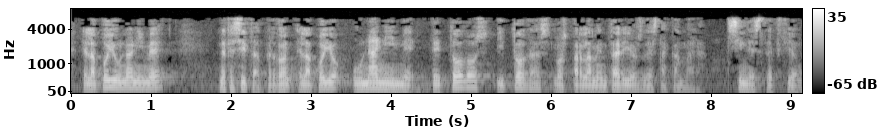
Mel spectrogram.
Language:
Spanish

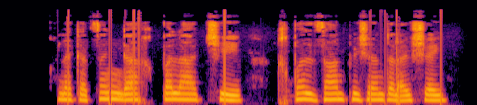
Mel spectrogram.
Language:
Pashto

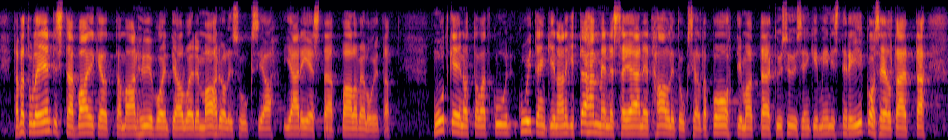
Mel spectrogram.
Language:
Finnish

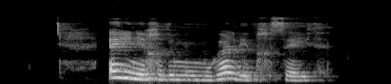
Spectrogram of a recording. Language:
Kabyle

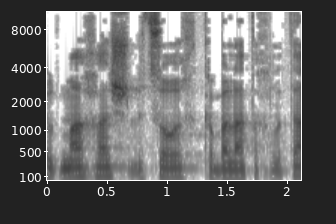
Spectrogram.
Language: Hebrew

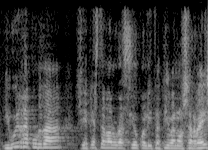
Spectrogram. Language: Catalan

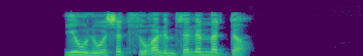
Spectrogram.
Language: Kabyle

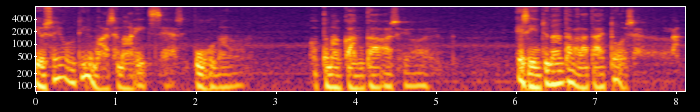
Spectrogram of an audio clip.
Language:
Finnish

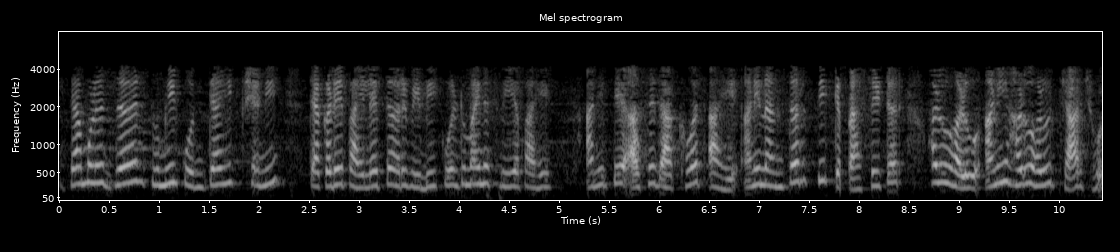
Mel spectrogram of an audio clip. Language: Marathi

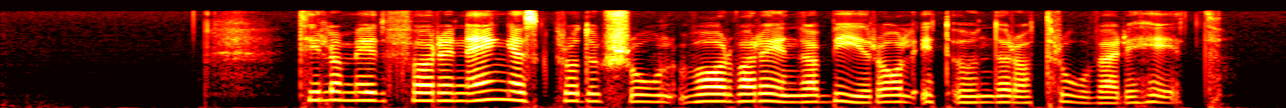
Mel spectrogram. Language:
Swedish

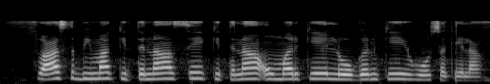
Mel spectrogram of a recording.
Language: Bhojpuri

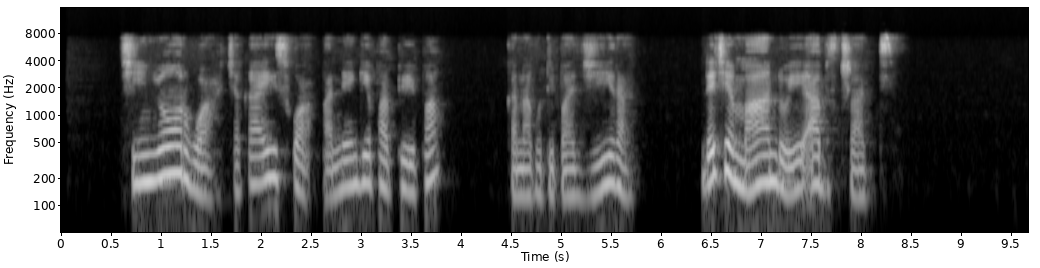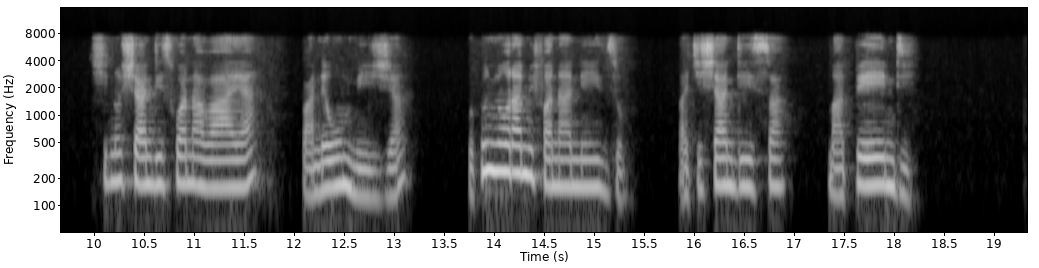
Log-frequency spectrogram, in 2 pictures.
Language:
Shona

